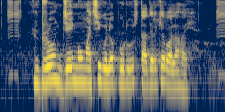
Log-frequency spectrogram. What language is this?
Bangla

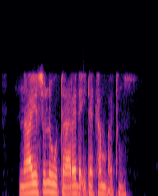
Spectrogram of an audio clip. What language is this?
Hausa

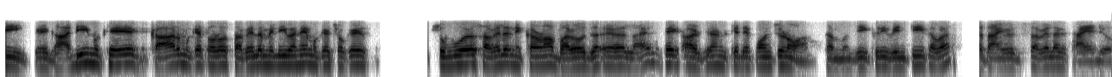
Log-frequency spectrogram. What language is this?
Sindhi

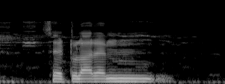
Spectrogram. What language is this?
Santali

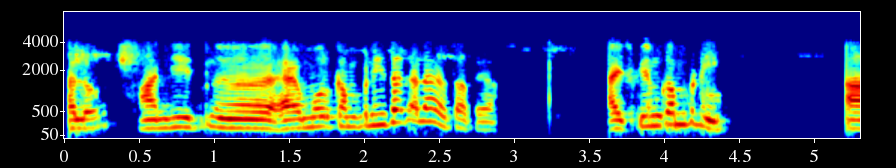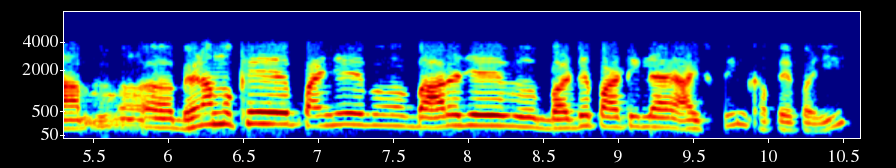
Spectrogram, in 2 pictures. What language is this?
Sindhi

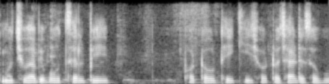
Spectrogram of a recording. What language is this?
Odia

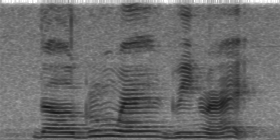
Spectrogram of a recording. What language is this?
English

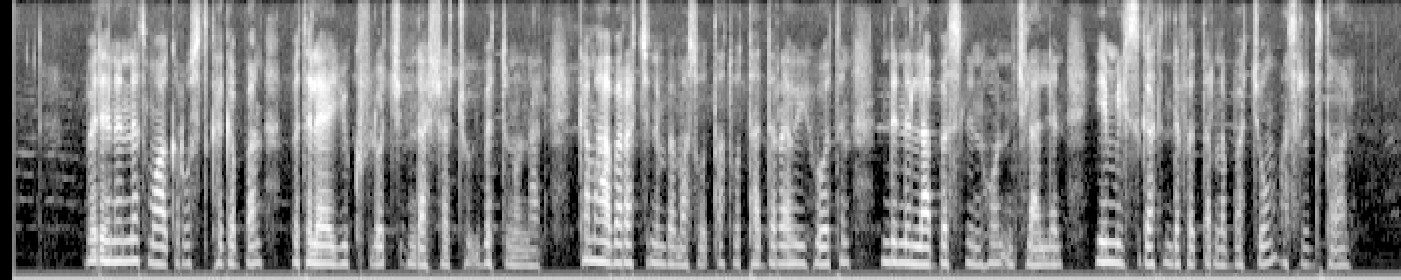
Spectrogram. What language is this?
Amharic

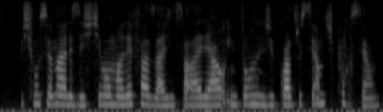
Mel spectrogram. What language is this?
Portuguese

